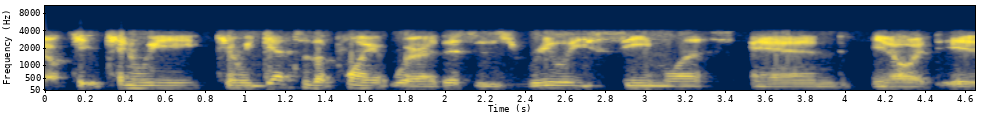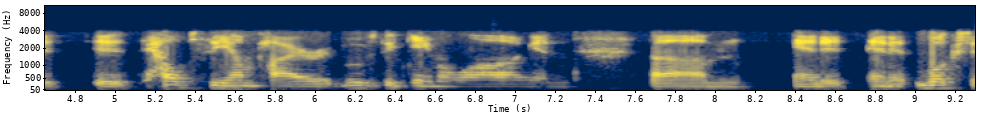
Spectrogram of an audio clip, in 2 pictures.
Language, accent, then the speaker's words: English; New Jersey, United States; I grew up a Met fan. I grew up in New Jersey, and the Mets had a guy named Lenny Harris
